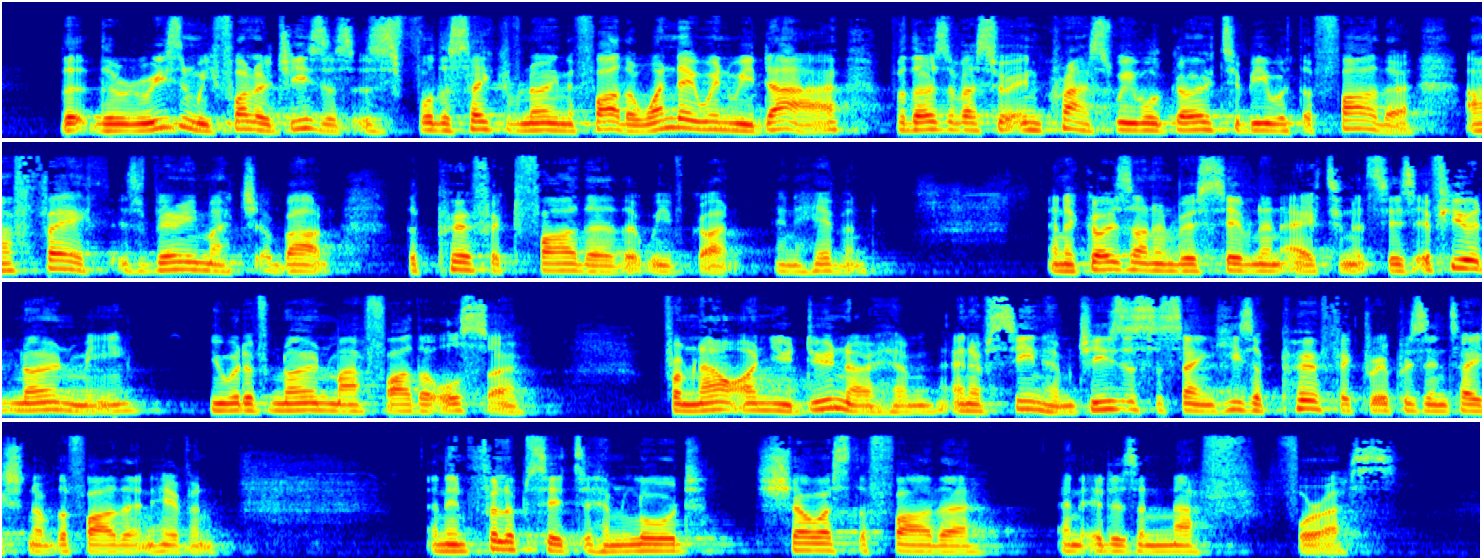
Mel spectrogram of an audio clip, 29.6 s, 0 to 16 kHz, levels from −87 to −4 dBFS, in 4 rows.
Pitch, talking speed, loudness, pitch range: 145 Hz, 230 wpm, -23 LUFS, 135-160 Hz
